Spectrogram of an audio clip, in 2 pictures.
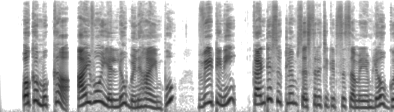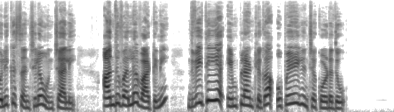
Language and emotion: Telugu, neutral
